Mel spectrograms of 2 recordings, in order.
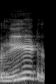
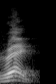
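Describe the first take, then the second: First: The vowel is long, like 'reed'. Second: The vowel is short, like 'red'. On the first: It is the present form. "वही रीड" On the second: It is the past form. "लेकिन बोलने में रेड"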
